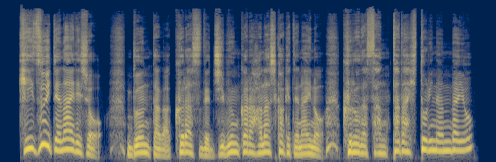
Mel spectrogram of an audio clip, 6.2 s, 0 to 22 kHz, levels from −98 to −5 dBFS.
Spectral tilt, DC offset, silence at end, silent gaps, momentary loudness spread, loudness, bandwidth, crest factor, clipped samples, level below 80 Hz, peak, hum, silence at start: -4.5 dB/octave; under 0.1%; 0.3 s; none; 7 LU; -20 LUFS; 18 kHz; 16 dB; under 0.1%; -60 dBFS; -4 dBFS; none; 0.25 s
